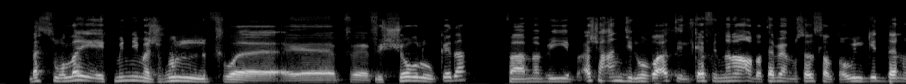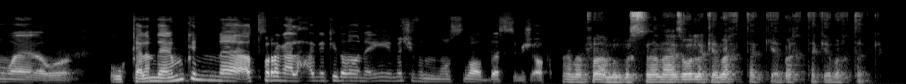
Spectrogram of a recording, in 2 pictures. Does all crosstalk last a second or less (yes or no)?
yes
